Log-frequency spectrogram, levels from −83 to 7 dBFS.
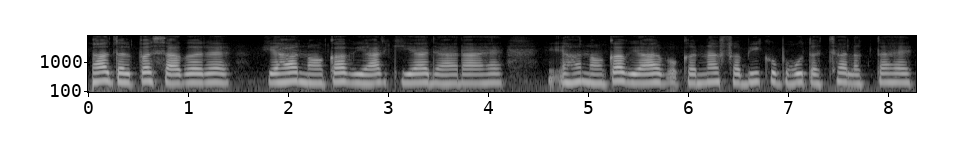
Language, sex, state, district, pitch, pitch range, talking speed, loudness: Hindi, female, Chhattisgarh, Bastar, 200 Hz, 195-210 Hz, 145 wpm, -29 LUFS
